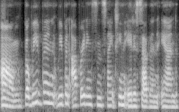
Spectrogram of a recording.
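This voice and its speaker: This woman speaks with a slight Minnesota accent and lively intonation. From Minnesota, US. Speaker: nonprofit executive. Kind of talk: interview.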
